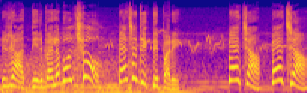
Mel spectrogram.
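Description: Over loud background music, a cartoonish character voice at an extremely high pitch speaks at a fairly slow pace. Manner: friendly, encouraging.

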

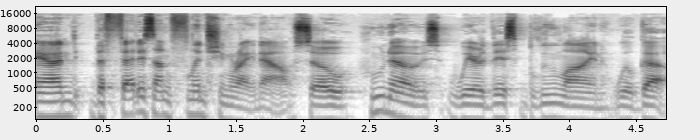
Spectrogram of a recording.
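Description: A man speaks at a medium tempo, his pitch varying in an ordinary way, with nothing audible behind him. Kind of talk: commentary. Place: home room.

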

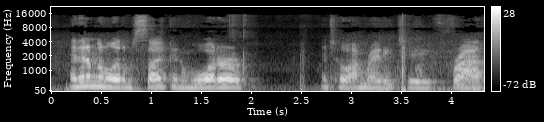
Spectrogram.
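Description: A woman speaks at a moderate pace in a fairly low pitch, with light background noise. She has a plain, everyday voice. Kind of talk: cooking tutorial chat. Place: kitchen. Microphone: phone near.

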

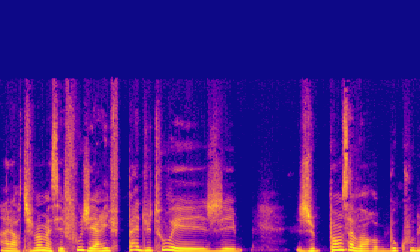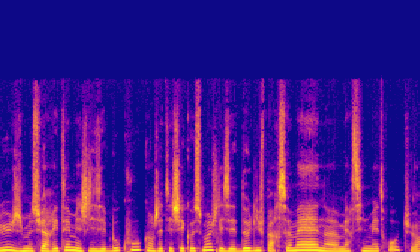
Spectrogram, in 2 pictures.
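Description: In a very clean recording with a silent background, a woman with an unremarkable speaking voice talks at medium pitch and a moderate pace, with ordinary pitch variation. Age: 30s. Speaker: podcast host. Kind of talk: casual interview.

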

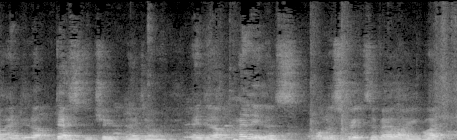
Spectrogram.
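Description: A man speaks at a very fast pace in a high pitch, with ordinary pitch variation. Light background noise and audible room echo are present. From East Anglia, Suffolk (Ipswich). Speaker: stand-up comedian. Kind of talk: stand-up. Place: stage.

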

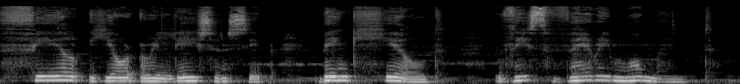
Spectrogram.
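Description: With music in the background, the speaker talks at a very slow pace with ordinary pitch variation. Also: woman, very deep, low pitch for a woman. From Greece. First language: Greek. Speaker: tarot reader. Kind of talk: tarot reading to camera. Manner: warm, affectionate. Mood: warm, soothing. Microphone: phone near.

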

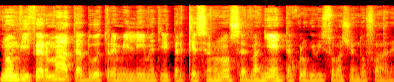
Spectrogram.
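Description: The speech comes at a fairly quick pace, with ordinary pitch variation and big swings in loudness. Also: man. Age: 50s. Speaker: YouTuber model kit reviewer. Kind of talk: unboxing tutorial. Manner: animated. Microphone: phone near.

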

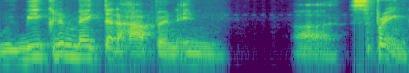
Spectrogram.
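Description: A man speaks with a Japanese accent, his pitch making very wide swings. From Japan, Kanagawa. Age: 20s. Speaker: former high school kendo athlete, finance worker; interview guest. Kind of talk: interview. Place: home room. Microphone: video call.

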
